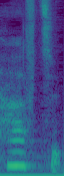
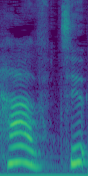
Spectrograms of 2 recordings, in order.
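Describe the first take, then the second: First: The consonant before 'to' is a voiceless f. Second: The consonant before 'to' is a voiced v.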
